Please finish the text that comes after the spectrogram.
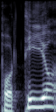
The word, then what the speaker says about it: Portillo: But I'm sure Mr. Portillo, or Mr. Portillo, as his name would be pronounced here in Spain, has an interesting story to tell.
